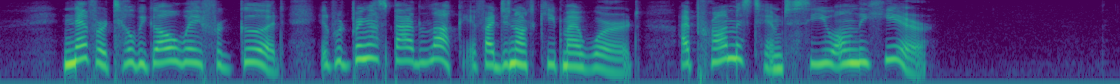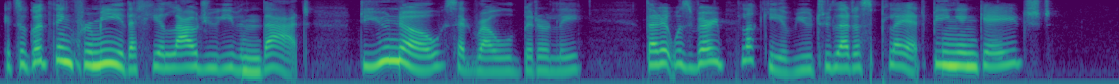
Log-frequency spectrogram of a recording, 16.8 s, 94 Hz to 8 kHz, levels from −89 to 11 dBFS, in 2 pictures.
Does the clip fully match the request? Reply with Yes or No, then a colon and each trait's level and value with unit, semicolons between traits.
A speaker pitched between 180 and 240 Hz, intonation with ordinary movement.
No: very high, 260 Hz; average, 4.7 semitones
